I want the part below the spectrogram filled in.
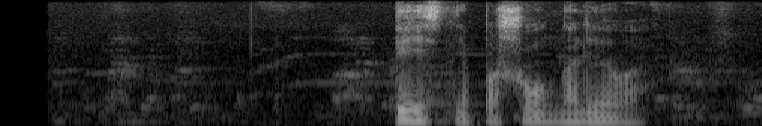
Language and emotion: Russian, neutral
